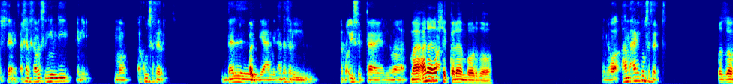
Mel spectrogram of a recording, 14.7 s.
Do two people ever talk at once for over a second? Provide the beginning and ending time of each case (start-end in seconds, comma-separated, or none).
none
